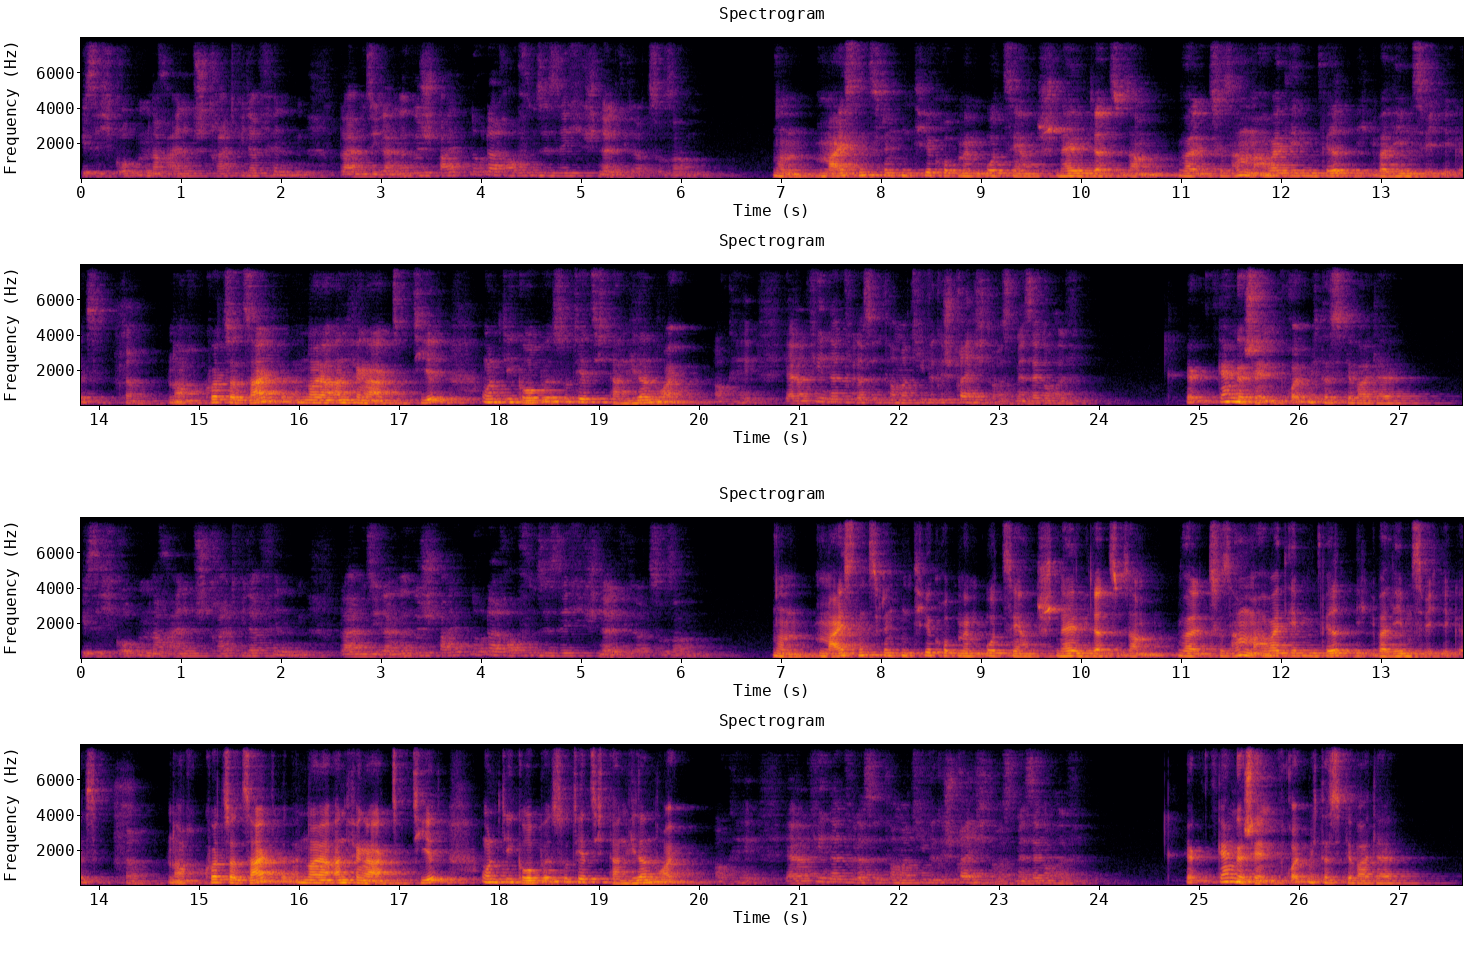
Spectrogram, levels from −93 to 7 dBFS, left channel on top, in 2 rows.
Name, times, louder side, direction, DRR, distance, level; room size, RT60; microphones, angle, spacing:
voice 1, 0.0-6.2 14.2-14.4 20.1-23.8, equal, 50° left, 0 dB, 1.0 m, -37 dB
voice 2, 6.9-14.0 14.7-19.8 24.9-27.0, right 2 dB, 90° right, 6 dB, 0.5 m, -24 dB
4.9 x 2.0 x 4.4 m, 1.0 s
head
